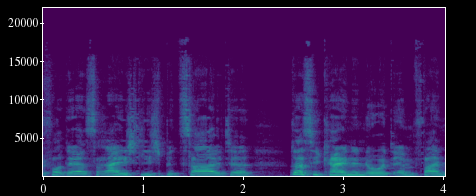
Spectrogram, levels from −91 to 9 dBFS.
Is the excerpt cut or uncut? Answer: cut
